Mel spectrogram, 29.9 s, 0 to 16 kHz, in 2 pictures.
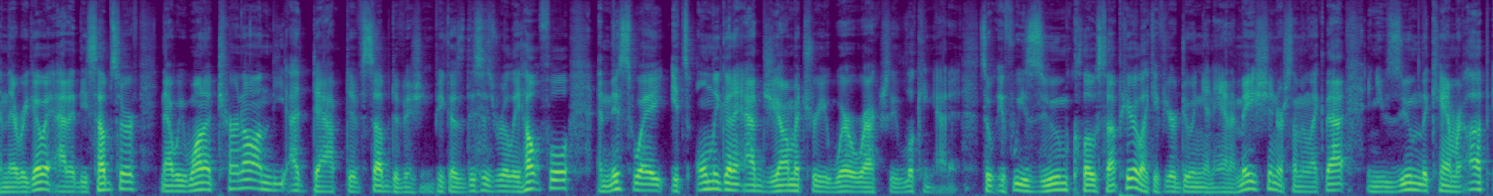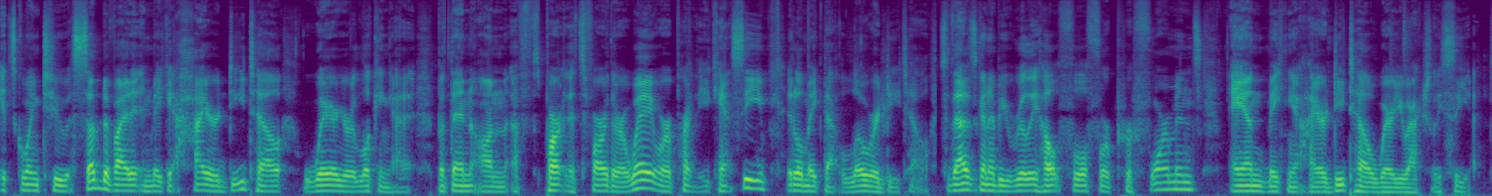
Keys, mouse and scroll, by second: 5.0 click, 5.9-7.5 scroll down 2, 10.1-10.6 scroll up 1, 10.6-11.0 scroll up 1, 11.0-27.7 middle drag, 27.7 scroll down 1, 27.9 middle click, 28.7 KP_0, 29.8 shift+middle click.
